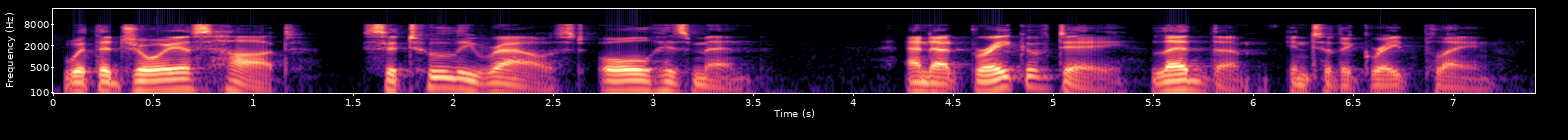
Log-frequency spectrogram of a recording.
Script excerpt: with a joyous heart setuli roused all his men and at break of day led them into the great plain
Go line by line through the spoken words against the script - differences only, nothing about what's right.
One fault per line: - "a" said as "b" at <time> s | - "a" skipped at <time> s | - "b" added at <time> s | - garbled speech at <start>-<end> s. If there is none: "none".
none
